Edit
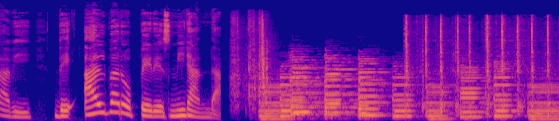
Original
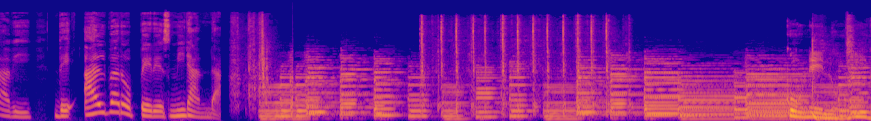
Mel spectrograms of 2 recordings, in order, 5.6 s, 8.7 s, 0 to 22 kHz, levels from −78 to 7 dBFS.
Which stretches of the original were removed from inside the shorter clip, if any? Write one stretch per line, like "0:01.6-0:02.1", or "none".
0:02.8-0:03.0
